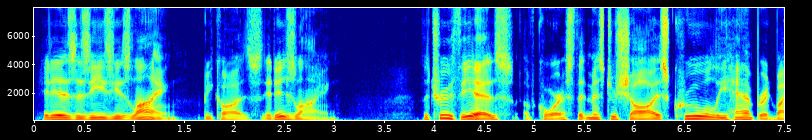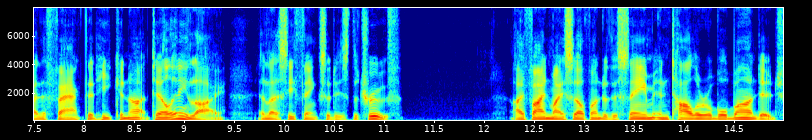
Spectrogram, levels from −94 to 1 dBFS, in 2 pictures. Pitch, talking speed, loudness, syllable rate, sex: 125 Hz, 180 wpm, -18 LUFS, 5.3 syllables/s, male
